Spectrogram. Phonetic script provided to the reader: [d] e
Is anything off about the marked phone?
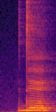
no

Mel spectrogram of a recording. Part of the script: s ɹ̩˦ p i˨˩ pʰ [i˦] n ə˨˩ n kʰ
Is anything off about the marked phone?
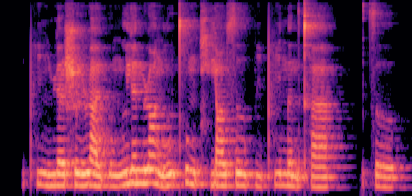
no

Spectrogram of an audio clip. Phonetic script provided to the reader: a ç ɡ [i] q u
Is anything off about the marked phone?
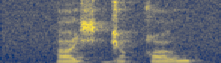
no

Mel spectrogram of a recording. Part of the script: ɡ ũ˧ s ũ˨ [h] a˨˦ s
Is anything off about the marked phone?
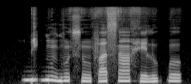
yes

